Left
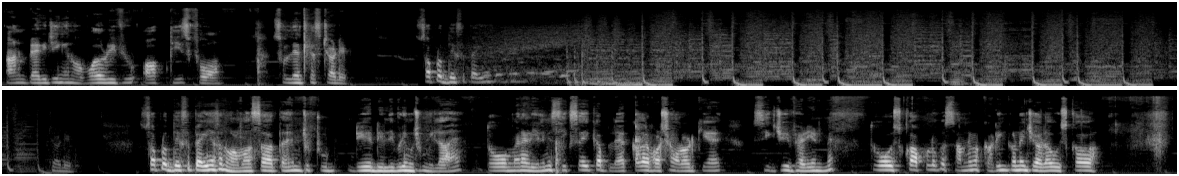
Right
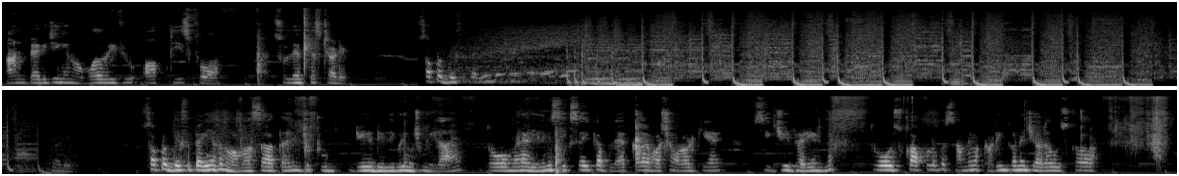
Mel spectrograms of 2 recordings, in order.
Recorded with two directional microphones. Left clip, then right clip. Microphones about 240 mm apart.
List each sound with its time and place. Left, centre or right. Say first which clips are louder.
0.0 s speech: left 9 dB; left
4.6 s music: left 6 dB; centre
13.2 s speech: left 9 dB; left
